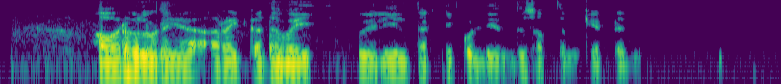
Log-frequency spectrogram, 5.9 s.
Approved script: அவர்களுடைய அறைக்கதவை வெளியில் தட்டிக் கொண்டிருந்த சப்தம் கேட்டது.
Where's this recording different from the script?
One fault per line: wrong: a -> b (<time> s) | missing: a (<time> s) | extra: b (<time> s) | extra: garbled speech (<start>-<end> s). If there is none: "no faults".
no faults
